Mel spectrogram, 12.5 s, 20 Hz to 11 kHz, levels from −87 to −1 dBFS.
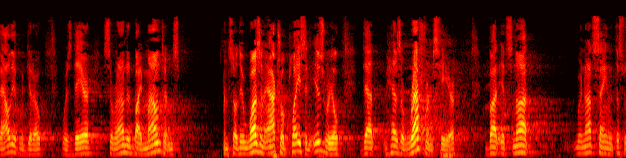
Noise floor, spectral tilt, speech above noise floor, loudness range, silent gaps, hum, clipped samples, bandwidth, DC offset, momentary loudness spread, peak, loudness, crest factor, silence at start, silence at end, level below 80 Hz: -69 dBFS; -4.5 dB/octave; 37 dB; 5 LU; none; none; under 0.1%; 8 kHz; under 0.1%; 19 LU; -10 dBFS; -32 LUFS; 24 dB; 0 s; 0 s; -64 dBFS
